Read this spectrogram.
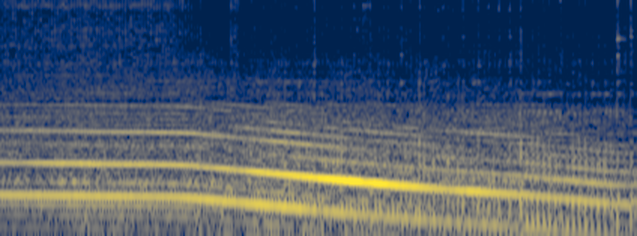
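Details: Yardman walk-behind leaf vacuum/mulcher, small single-cylinder engine, after freeing a stuck carburetor part: runs continuously, pitch easing down as it settles and warms, no stumbling or missing; runs fine.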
